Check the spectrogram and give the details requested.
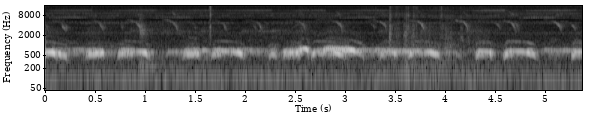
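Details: Farm-kept breeding male spotted dove, described as having a big deep voice, utters a rolling run of low coos that swell and fade. Faint high chirping from numerous other birds continues throughout.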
